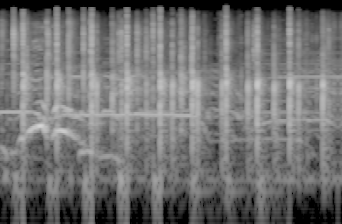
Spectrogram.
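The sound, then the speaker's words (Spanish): Applause from a small group on the YouTube show Vive tu Historia, called for by the host to welcome guests: a steady run of sharp, irregular claps lasting a few seconds, with a voice calling out over the opening moments. “¡Familia, aplauso!”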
